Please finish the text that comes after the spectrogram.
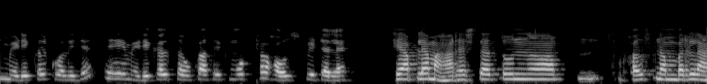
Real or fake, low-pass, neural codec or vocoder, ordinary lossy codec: real; 5.4 kHz; none; none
